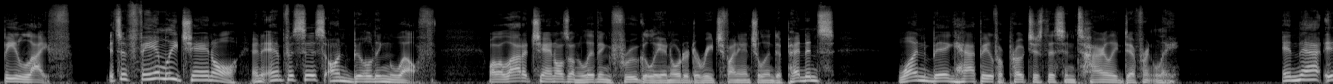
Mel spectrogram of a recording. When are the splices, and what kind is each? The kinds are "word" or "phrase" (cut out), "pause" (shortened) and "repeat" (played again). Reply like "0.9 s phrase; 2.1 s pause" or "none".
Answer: 2.4 s pause; 5.7 s phrase; 9.9 s word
